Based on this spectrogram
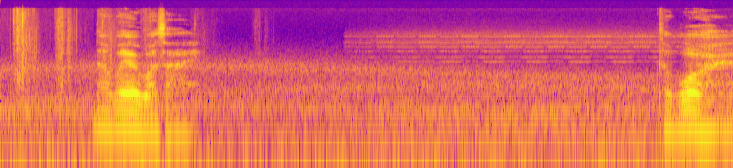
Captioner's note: footsteps leave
